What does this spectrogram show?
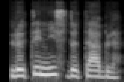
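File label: "le tennis de table", French; deportes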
